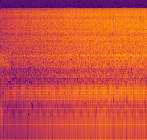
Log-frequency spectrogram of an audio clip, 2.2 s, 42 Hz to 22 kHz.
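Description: Honda CBR954RR Fireblade's inline-four engine running at low road speed, with wind and road noise, growing steadily louder.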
